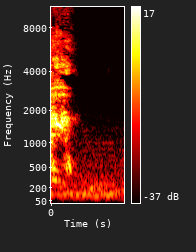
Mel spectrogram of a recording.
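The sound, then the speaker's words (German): A single quick sneeze bursts out, sharp and breathy, then fades into a quiet low background hum with no talking. “Gesundheit”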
